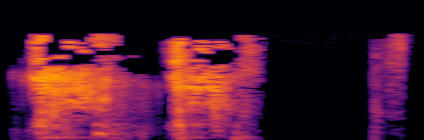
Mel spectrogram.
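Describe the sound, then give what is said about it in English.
A person coughs, giving two harsh, throaty bursts in quick succession, then a brief faint one after a pause. “I'm sorry, I'm about to cough.”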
